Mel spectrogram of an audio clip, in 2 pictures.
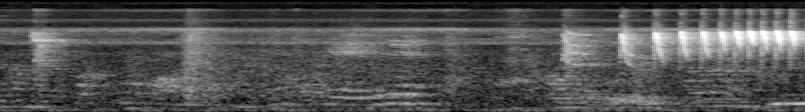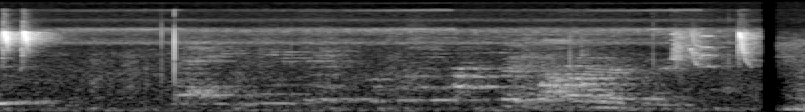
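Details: A grey-headed canary-flycatcher delivers one sharp, high trill of rapidly repeated notes rising in loudness, preceded and followed by soft, faint chirping and light background noise.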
